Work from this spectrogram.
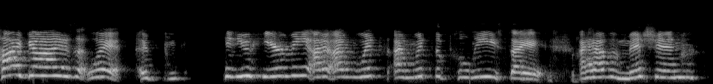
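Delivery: loud, high-pitched yelling in a character voice. Greeting people in a boat below, in character: yelling in character. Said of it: "I yell".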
